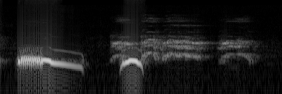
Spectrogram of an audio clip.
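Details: Spotted dove decoy of 'thổ' voice calling to attract wild doves: one long, rough coo sliding down in pitch, then a single rounded coo blending into higher, wavering overlapping tones.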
